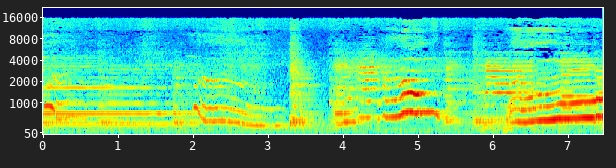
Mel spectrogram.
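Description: Spaniel howling along to music playing from a television. There are four pitch-sliding howls over the music's held notes: a short falling one at the start, a falling one about two seconds in, a rising, wavering one around four to five seconds, and a long rising howl near the end that is the loudest.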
